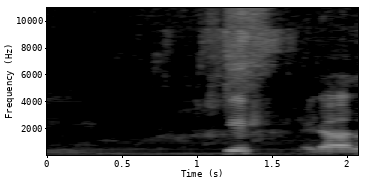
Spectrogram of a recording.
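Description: A young man's voice speaking a short word a little over a second in and starting to talk again near the end, after a pause that holds only a faint, low, steady hum.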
